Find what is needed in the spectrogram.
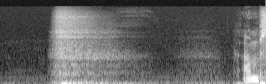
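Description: A man sighs into a close microphone about half a second in: a short breathy rush that fades within half a second. His speech starts near the end.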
